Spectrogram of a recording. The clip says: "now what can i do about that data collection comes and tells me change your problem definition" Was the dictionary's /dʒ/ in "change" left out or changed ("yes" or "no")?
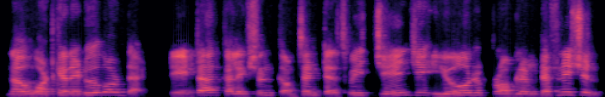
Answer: no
